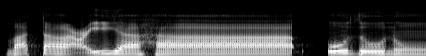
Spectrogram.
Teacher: वतइयहा उज़ुनु, यहाँ पर आइन को हल्क से पढ़ना है, हा को हमने लंबा किया है, छोटी मद भी है और अलिफ भी है। उज़ुनु पे 1 अलिफ के बराबर देर लगाई।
